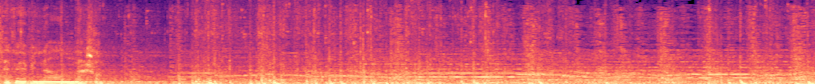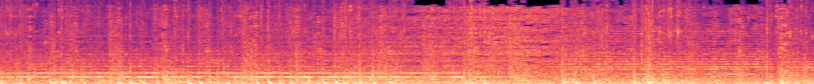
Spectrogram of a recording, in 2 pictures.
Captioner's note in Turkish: Nal sesleri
